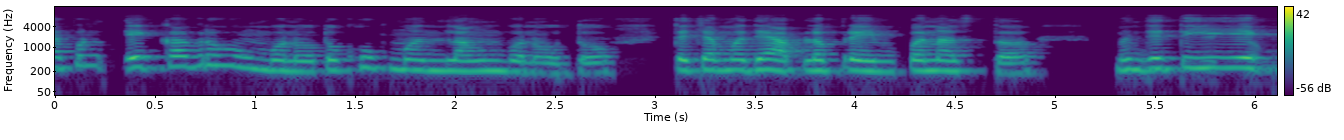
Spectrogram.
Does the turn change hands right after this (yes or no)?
no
